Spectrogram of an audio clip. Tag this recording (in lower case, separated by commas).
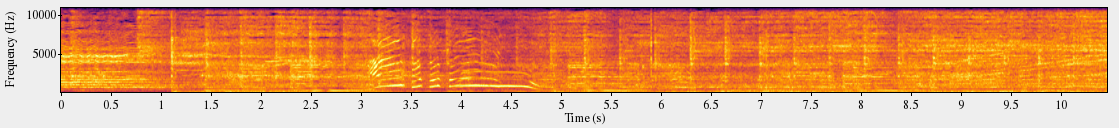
music, funk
